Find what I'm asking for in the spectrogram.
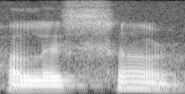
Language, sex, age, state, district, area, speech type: Assamese, male, 30-45, Assam, Sonitpur, rural, spontaneous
